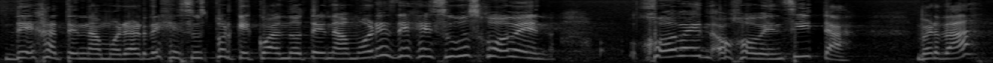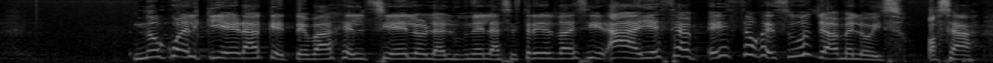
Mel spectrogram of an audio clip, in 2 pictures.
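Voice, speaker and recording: A woman pastor, preaching a lively sermon to her congregation with frequent rhetorical questions. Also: high-pitched, normal speed.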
